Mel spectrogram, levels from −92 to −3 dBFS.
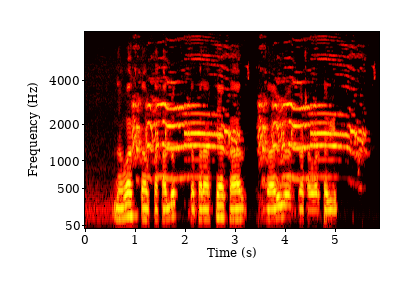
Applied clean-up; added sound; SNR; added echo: classical method spectral subtraction.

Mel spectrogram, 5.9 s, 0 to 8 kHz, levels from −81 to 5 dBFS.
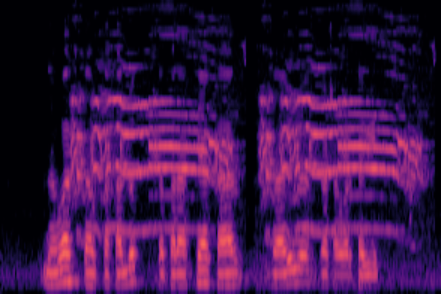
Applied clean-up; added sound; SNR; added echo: none; Chicken, rooster; 0 dB; none.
